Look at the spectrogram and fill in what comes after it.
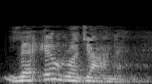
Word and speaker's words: لئن رجعنا: لئن رجعنا، النون هنا بقى سكنة وبعدها راء، كل نون سكنة بعدها راء الغيها من النطق عند الوصل، العلماء بيسموها ادغام كامل بدون غنة، وانا بريحك بقول لك اشبك الهمزة دي بعدها راء على طول، لئن رجعنا، ما تغنش، واذا وقف لئن تثبت النون، رجعنا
